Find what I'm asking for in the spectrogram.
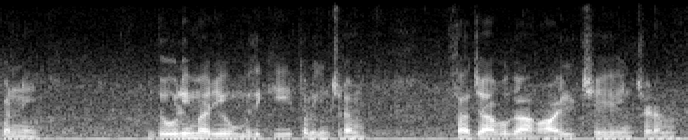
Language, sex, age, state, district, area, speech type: Telugu, male, 18-30, Andhra Pradesh, Nellore, rural, spontaneous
